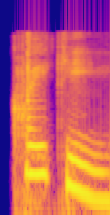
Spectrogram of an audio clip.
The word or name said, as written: quaky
